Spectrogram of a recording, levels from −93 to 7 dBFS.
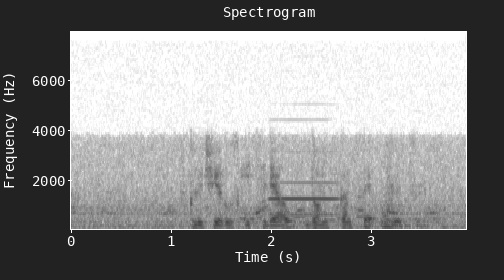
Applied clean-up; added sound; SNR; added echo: none; Wind instrument, woodwind instrument; 5 dB; none.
